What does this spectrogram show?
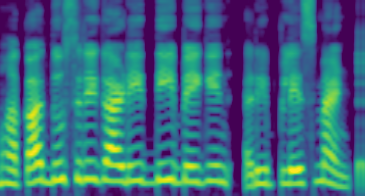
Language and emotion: Goan Konkani, neutral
